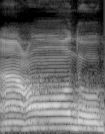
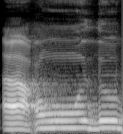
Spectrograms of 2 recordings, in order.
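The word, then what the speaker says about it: أعوذ: Bukan au Pak. Bukan a'udzu billah, bukan. Jadi jangan pakai alif Pak ya, huruf ain Pak. Jangan sama seperti huruf alif Pak ya. Salah besar Pak. Jadi bacanya a'udzu billahi minasy syaithanir rajim.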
